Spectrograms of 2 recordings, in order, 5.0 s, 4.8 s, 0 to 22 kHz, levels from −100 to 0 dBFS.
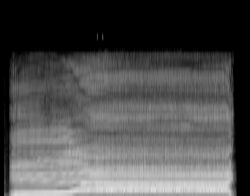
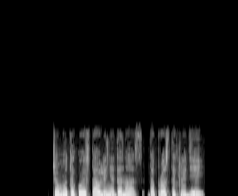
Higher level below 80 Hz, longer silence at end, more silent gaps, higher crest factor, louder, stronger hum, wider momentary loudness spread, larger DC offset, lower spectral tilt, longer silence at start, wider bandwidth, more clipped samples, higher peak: about the same, -66 dBFS vs -64 dBFS; second, 0.35 s vs 0.7 s; second, none vs 2.89-2.94 s; about the same, 14 dB vs 14 dB; about the same, -15 LUFS vs -16 LUFS; neither; second, 5 LU vs 10 LU; neither; second, -1.5 dB/octave vs -7 dB/octave; second, 0.2 s vs 1.1 s; first, 15 kHz vs 7.4 kHz; neither; about the same, -2 dBFS vs -2 dBFS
